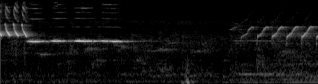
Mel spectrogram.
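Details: Canary singing hard as lure song to make other canaries respond: a quick high trill and a sustained pure whistle, a quiet pause, then a series of short rising chirps repeated about four per second.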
